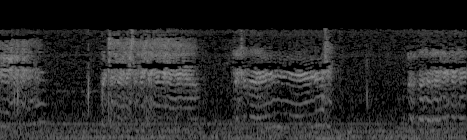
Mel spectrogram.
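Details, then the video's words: A house cat spots prey it cannot get to and answers with bursts of fast, quavering 'ekekeke' chatter, four clusters spread across a few seconds against a noisy indoor hum. "Cats Ekekekeke Compilation - Cats chattering at birds!"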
